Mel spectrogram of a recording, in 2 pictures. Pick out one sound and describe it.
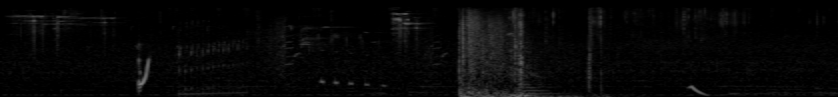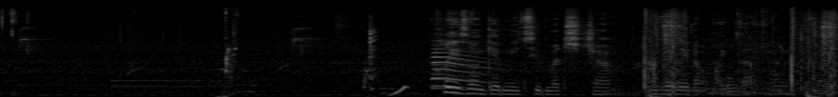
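Cartoon sound effects pop and whoosh.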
